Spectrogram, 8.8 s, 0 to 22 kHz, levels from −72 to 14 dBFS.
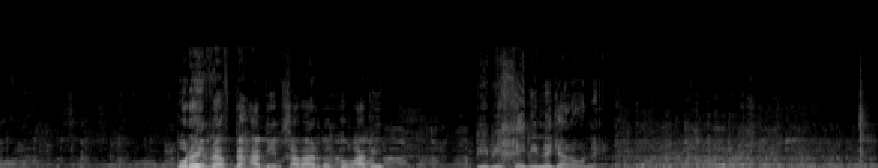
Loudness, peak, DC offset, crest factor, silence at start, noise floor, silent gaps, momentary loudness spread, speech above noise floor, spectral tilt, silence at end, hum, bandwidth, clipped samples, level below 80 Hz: -24 LUFS; -4 dBFS; under 0.1%; 24 dB; 0 s; -48 dBFS; none; 24 LU; 26 dB; -5 dB/octave; 0 s; none; 16 kHz; under 0.1%; -58 dBFS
